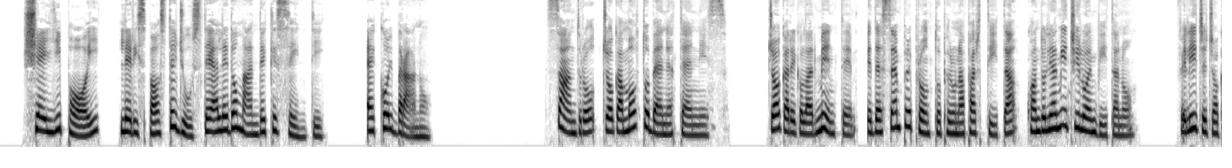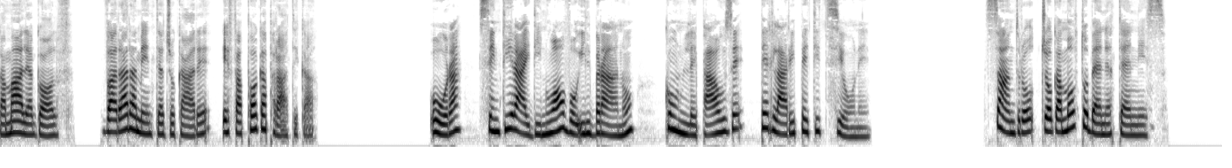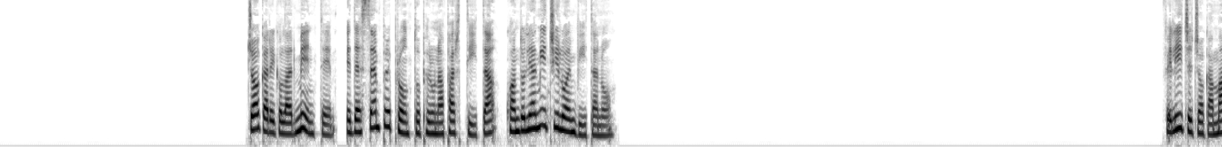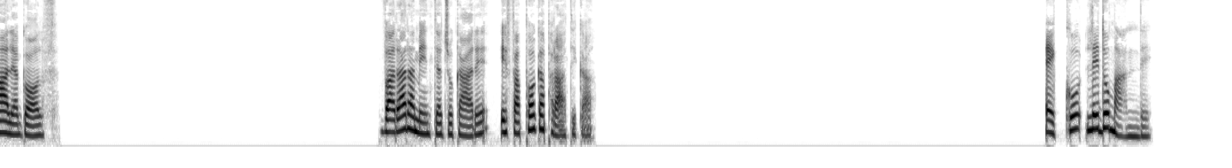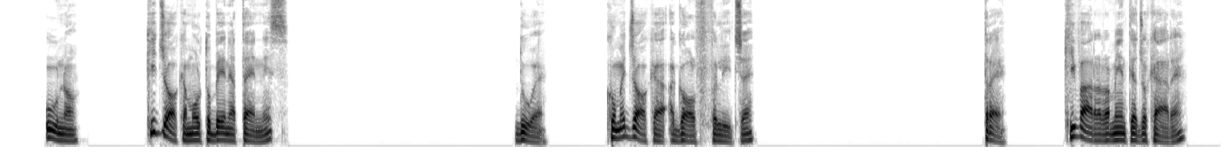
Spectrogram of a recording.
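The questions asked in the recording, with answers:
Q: Chi gioca molto bene a tennis?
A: Sandro

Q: Come gioca a golf Felice?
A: male

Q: Chi va raramente a giocare?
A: Felice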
